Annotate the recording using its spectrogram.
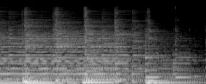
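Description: Background music: country-style acoustic guitar with steady strummed chords.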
